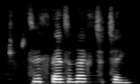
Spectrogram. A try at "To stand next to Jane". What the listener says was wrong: Instead of next to, it's next to. Combine the T sounds. So don't pronounce two T's, only one T sound.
